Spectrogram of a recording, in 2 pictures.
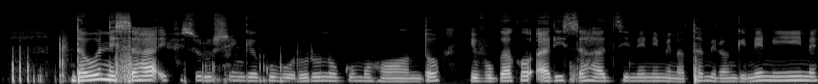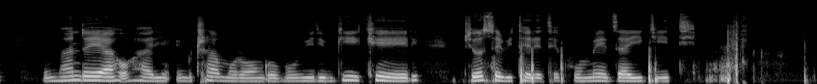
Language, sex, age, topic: Rundi, female, 36-49, education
